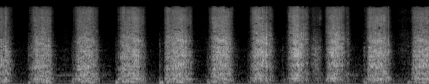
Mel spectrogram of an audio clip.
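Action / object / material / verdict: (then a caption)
scrape / large porous foam sponge scratched with fingernails / foam / none. Long painted nails scratch the surface of a large, soft, holey yellow porous foam car sponge block lying on a wooden table. The sound is a steady rhythm of dry, bright, hissy scratching strokes, about two to three per second, with brief quiet gaps between them and very little low end.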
